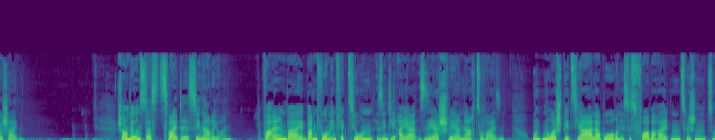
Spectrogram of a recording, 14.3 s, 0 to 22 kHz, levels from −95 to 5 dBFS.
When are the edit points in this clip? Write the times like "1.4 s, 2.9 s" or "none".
5.2 s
